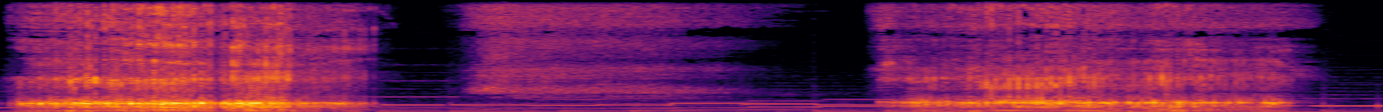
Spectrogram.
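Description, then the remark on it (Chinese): Two long, loud, rasping snores from a father, loud as thunder, with a softer breathy exhale between them, over a quiet, sustained musical tone. “”鼾声响得跟打雷一样。”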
